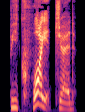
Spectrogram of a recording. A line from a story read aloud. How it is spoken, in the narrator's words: Dad said sharply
